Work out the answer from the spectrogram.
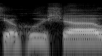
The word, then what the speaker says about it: Yahusha: No, I'm not even It' be Yahusha if you're based on PaleoHebrew if you're actually pronouncing it right. It's Yahusha, which actually, I mean, when it works out, it's almost closer to uh Joshua.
